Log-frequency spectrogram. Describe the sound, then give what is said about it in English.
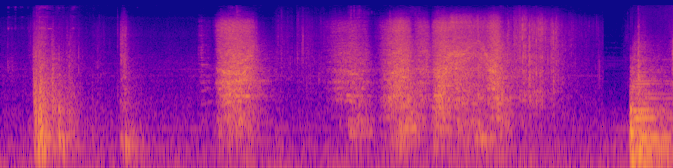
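A metal-bladed scraper rasps paint off a wall in several uneven, gritty strokes of varying length, separated by brief pauses and ending in one sharp, loud scrape. “He strips a chunk of paint off the wall, puts down his carry-on bag, then continues scraping.”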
